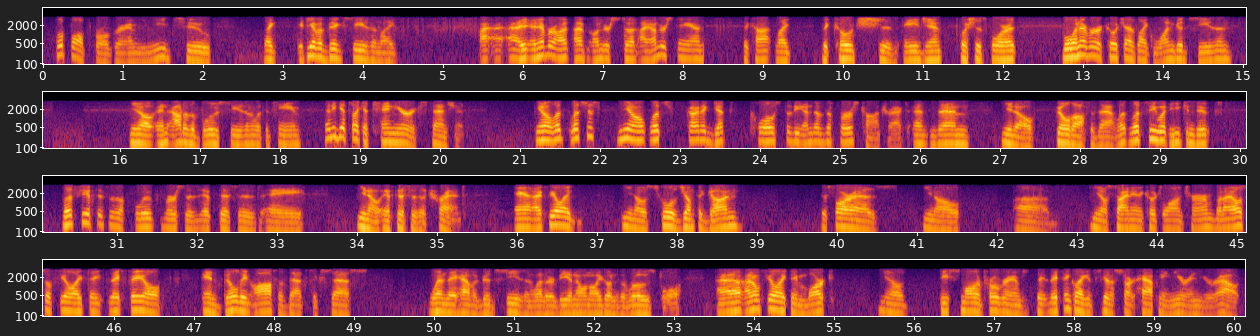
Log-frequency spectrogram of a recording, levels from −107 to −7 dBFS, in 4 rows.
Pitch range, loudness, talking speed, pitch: 125-150 Hz, -23 LUFS, 190 wpm, 135 Hz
